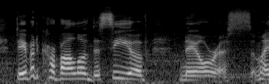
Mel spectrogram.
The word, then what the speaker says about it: Naoris: with me today David Carvalho the see of a horas am I saying it right first you are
